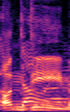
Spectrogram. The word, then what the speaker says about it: Undine: Oh, is it Undine or Undine? Undine. It's the Dean. It's always the Dean.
